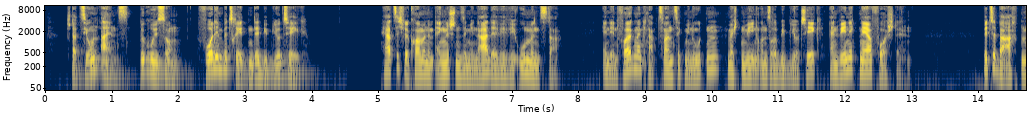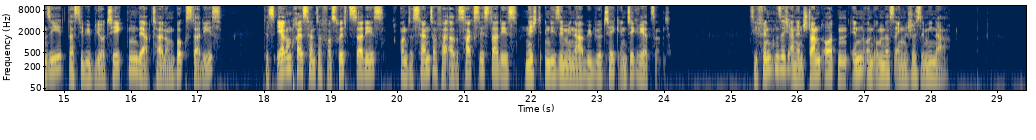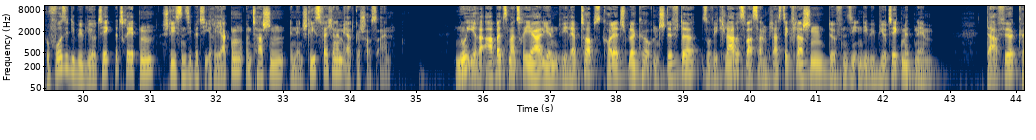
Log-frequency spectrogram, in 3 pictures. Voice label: audioguide deutsch; bibliothek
